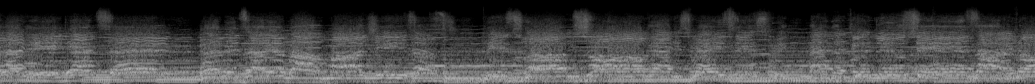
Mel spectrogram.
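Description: Church choir and a lead singer performing a gospel worship song, with violins, acoustic guitar and keyboard accompanying.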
